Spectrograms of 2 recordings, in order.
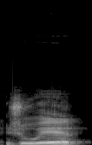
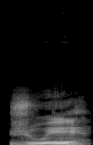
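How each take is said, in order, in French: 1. Le R final se prononce. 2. Le R final est muet. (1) "je ne dis pas"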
